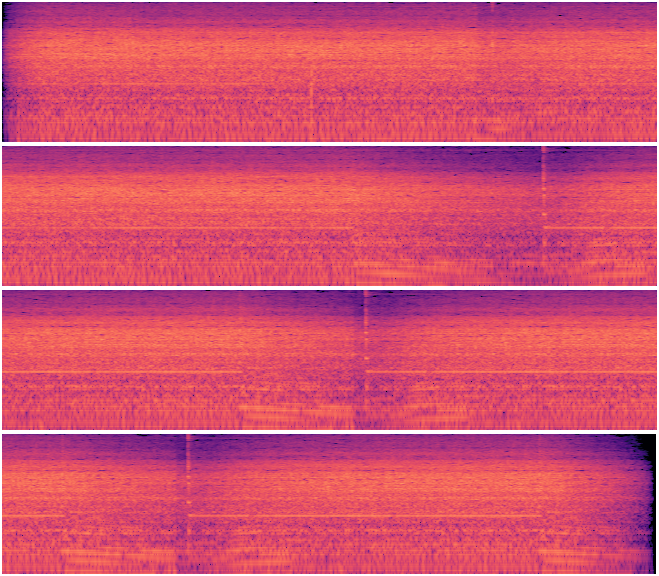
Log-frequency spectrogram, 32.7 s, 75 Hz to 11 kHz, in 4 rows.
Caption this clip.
hand dryer 151110
15.11.2010: about 14.00. the Collegium Historicum building (groundfloor). inside the toilet. the sound of hands dryer.
Sw. Marcin street in the center of Poznan.
noise, machine, field-recording, poland, dryer, toilet, university, collegium-historicum, poznan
